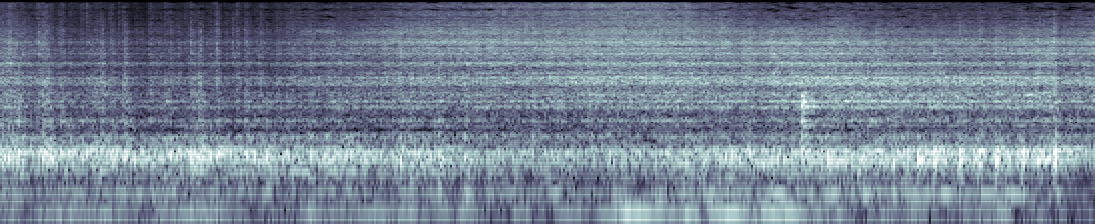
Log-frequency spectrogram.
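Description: Steady rushing rumble with a low droning hum, recorded by the onboard camera of a space shuttle solid rocket booster tumbling after separation.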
